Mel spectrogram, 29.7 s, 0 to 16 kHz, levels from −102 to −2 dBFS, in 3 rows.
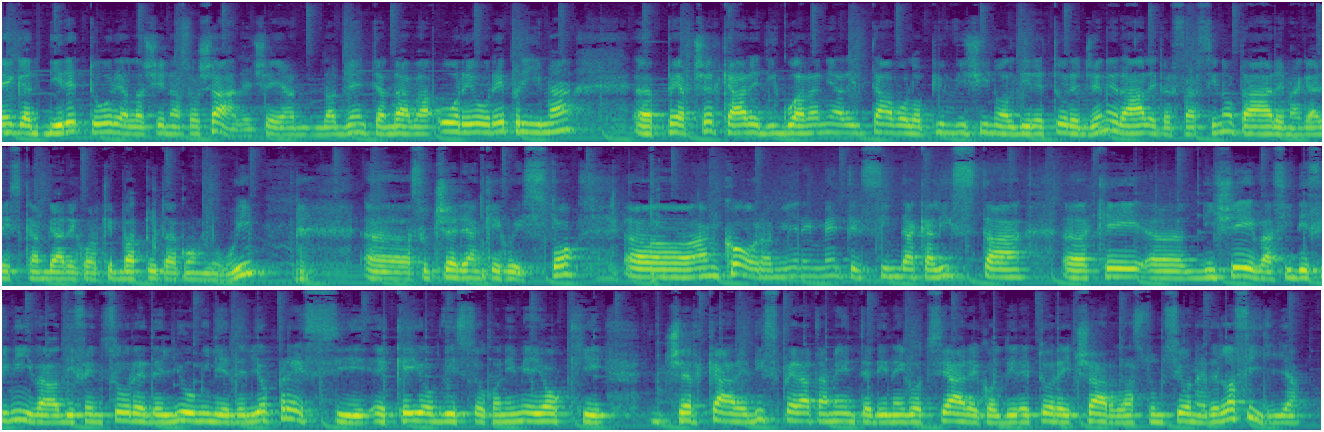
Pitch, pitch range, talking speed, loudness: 160 Hz, 145-175 Hz, 155 wpm, -20 LUFS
